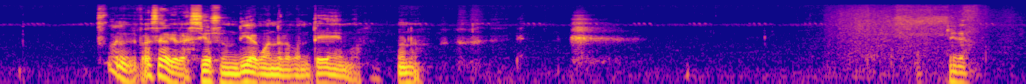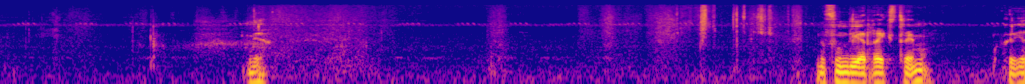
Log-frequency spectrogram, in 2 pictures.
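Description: A man speaks softly close up.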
